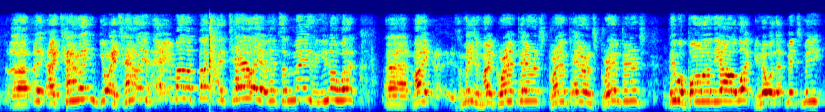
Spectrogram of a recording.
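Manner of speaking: high, excitable cocky wise guy; Joe Pesci. Acted. Kiosk man discovering the driver is Italian, cocky. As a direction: rattle on like a thrilled movie mobster. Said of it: "kind of the cocky Joe Pesci guy".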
